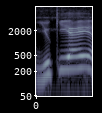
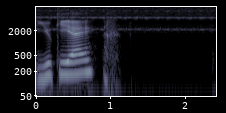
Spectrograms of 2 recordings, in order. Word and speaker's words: Yukie: Is it Yukie and not Yuki? ああいやそんなことないよ My denial came out almost like a bad piece composed for a poetry slam. Okay, it's Yukie.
